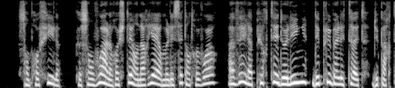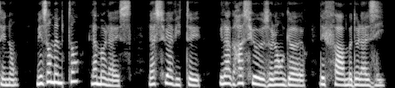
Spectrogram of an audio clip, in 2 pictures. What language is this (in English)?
French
